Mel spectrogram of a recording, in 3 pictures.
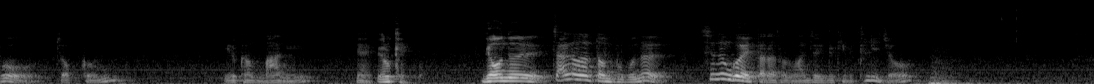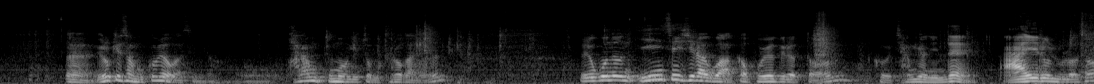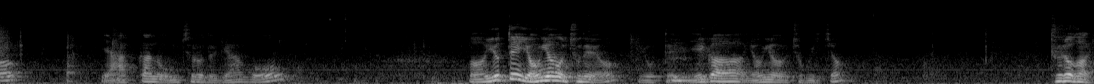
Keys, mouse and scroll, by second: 10.0 click, 11.4 click, 12.1-16.0 middle drag, 17.2 click, 22.0 i, 25.2-26.9 drag, 26.9 scroll up 1, 27.0 middle click, 30.6-32.8 middle drag.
